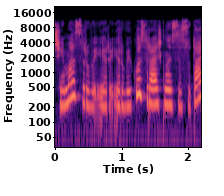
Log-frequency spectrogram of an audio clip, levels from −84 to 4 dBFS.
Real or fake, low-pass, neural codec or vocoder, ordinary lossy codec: real; 19.8 kHz; none; MP3, 48 kbps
